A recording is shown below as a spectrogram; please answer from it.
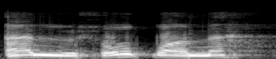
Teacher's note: وننتبه للتاء المربوطة نقف عليها بالهاء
